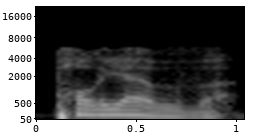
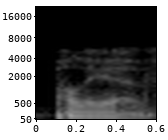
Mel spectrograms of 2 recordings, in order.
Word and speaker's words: Poilievre: of the world that can't quite pronounce his name because it's a French name? It's Poilievre, Pierre Poilievre. That's how you say it properly. Anyway, or Poilievre, but it's Poilievre.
